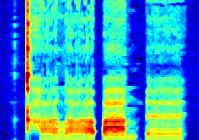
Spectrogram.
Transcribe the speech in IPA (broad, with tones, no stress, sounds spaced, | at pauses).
kʰ a˩˧ l aː˩˧ ʔ aː˥˨ n ʔ ɛː˧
